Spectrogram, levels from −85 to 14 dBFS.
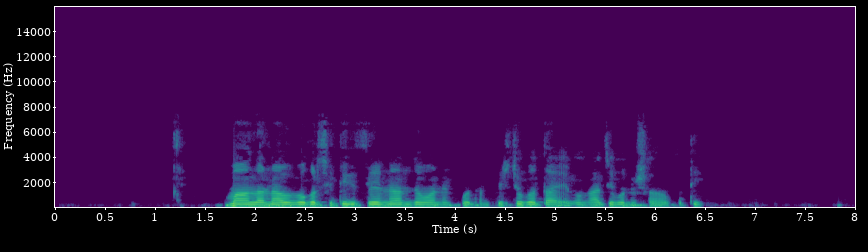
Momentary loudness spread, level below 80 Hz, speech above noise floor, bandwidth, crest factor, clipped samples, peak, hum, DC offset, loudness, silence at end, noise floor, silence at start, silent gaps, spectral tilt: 12 LU; -62 dBFS; 60 dB; 6.4 kHz; 18 dB; under 0.1%; -2 dBFS; none; under 0.1%; -19 LUFS; 1.55 s; -78 dBFS; 1.7 s; none; -10 dB/octave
